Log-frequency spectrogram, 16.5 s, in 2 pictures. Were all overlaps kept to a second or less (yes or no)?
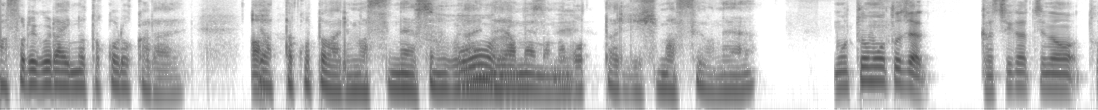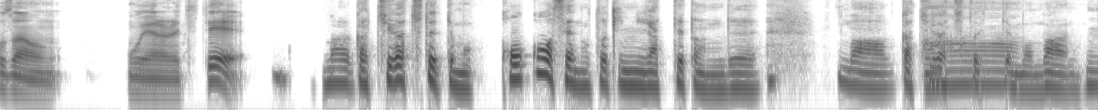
no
